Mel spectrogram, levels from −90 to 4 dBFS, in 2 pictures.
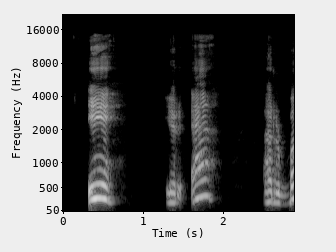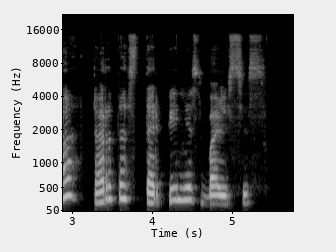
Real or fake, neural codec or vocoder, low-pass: real; none; 14.4 kHz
